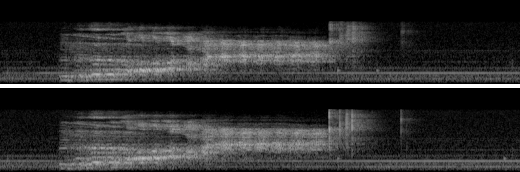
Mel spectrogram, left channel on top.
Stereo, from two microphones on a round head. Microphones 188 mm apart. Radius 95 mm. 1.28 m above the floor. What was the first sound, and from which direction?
Laughter, 40° right (ahead or behind).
